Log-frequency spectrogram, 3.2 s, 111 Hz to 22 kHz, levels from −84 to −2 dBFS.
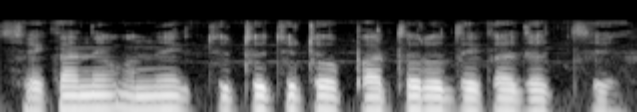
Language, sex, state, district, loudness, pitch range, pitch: Bengali, male, Assam, Hailakandi, -17 LUFS, 110-125 Hz, 115 Hz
